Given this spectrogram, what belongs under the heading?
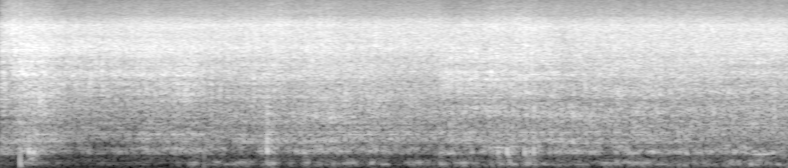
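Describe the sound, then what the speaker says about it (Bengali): Koi fish coated in salt and turmeric frying in hot oil, a steady, even sizzle and hiss throughout, close and moderately loud, with faint pops and occasional stirring clicks. "মাছটা আমার এদিকে বাজা দিতে থাক"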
